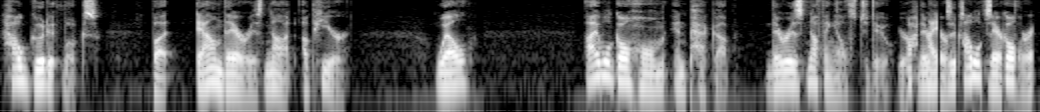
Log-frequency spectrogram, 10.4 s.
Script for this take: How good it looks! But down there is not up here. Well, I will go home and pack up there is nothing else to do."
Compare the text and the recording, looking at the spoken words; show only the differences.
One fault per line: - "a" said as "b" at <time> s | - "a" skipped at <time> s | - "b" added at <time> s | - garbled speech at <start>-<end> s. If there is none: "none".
- garbled speech at 9.0-10.3 s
